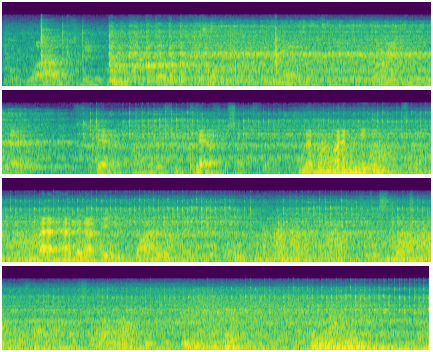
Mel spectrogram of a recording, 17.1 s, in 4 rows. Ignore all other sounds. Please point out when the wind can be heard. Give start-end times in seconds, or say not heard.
7.2-17.1.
